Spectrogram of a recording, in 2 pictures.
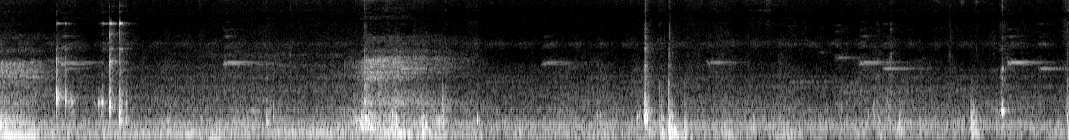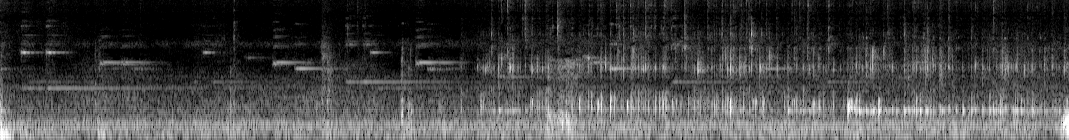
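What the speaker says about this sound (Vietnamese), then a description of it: "đổ nước vào mình rót ra ngay" Water trickles and splashes softly over tea leaves in a ceramic teaware set, with faint clinks of cups and pots and scattered drips, quiet and close, then a fuller pour near the end.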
